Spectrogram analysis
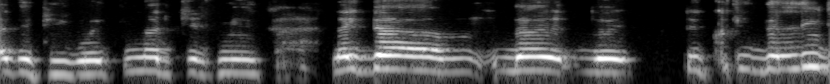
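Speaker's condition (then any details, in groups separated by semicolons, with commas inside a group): Cerebral palsy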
